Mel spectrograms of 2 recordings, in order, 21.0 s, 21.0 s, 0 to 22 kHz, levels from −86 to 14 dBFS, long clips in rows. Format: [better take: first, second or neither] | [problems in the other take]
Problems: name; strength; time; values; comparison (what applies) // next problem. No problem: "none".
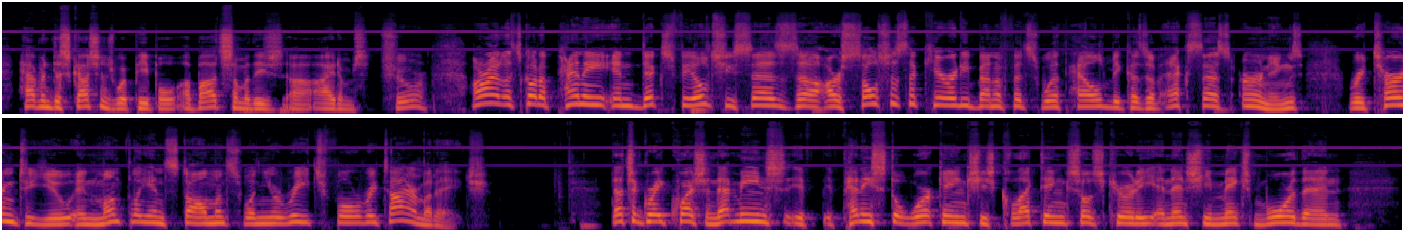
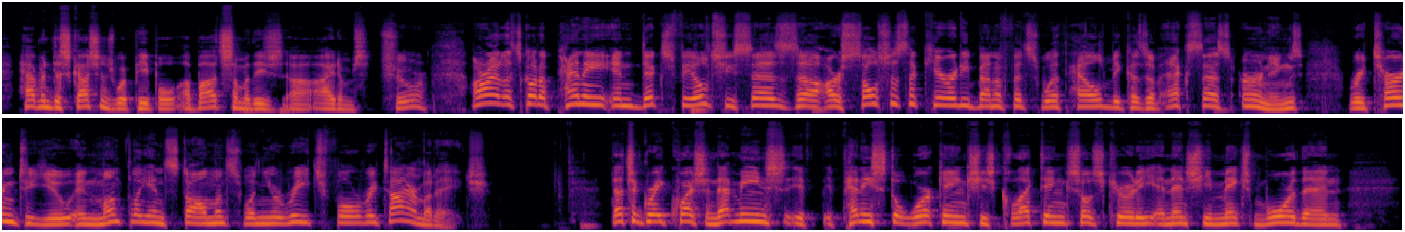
second | high-pitched whine; faint; throughout; 8 kHz, 25 dB below the speech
